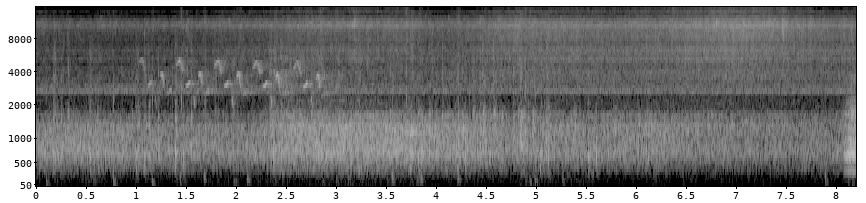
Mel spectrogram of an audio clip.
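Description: Footsteps patter quickly on pavement and grass.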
